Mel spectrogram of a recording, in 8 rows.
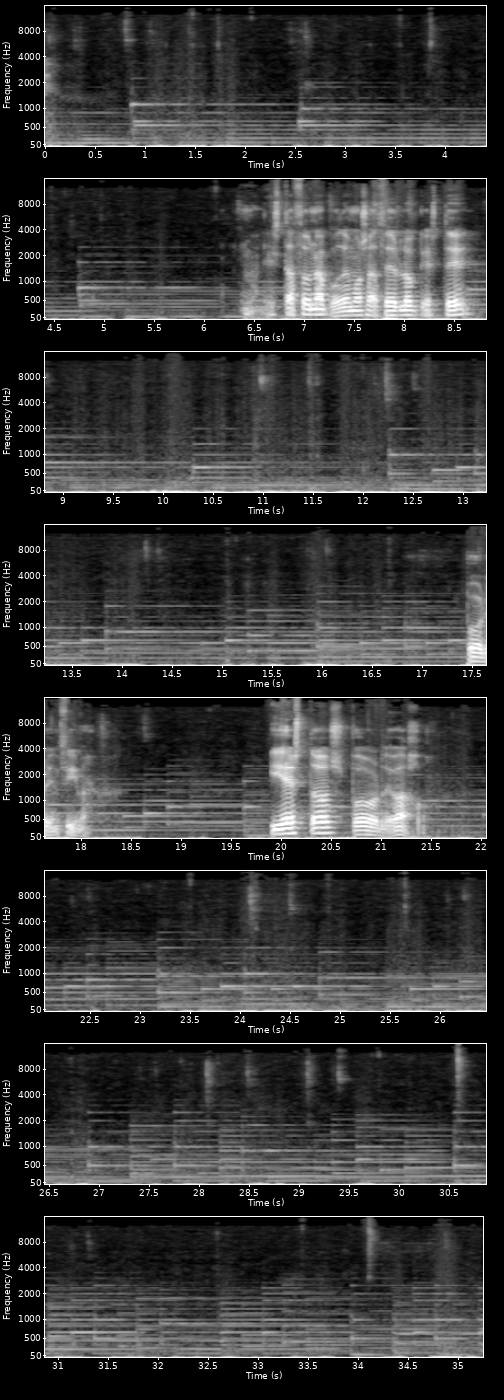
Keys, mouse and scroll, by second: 2.5 Tab, 8.2 right click, 8.4 right click, 8.5 middle click, 9.1-10.1 middle drag, 10.1-12.3 drag, 11.5 ., 12.5 middle click, 14.2 g, 16.1 g, 17.7 g, 20.9 g, 22.3 g, 26.1 g, 26.9 click, 27.6 g, 31.1 g, 32.9-33.9 drag, 33.9-34.9 middle drag, 34.9 click, 34.9 g.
